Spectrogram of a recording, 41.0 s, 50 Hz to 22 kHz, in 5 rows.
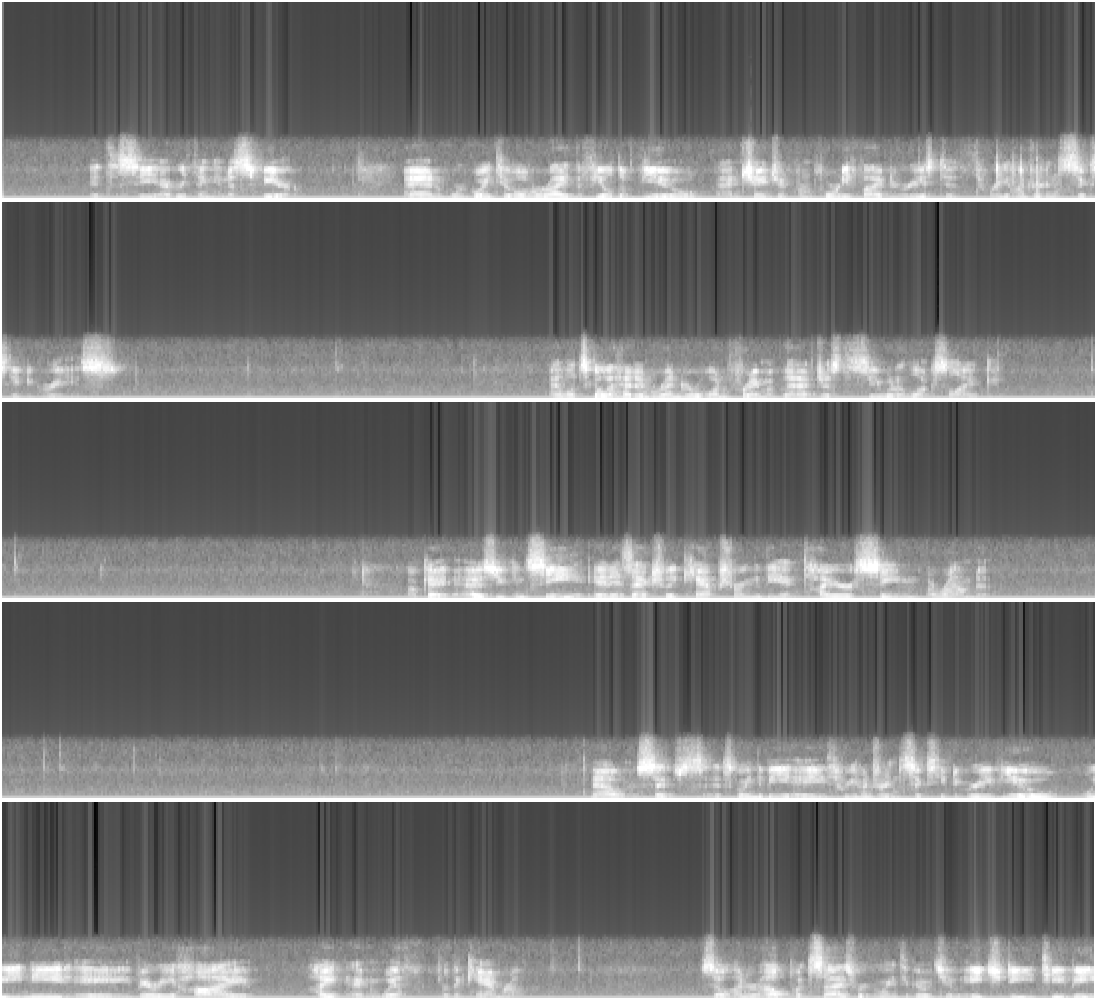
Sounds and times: Speech: 0.6 - 2.3, 3.0 - 9.2, 12.3 - 15.8, 19.4 - 23.9, 29.0 - 36.8, 38.0 - 40.9.

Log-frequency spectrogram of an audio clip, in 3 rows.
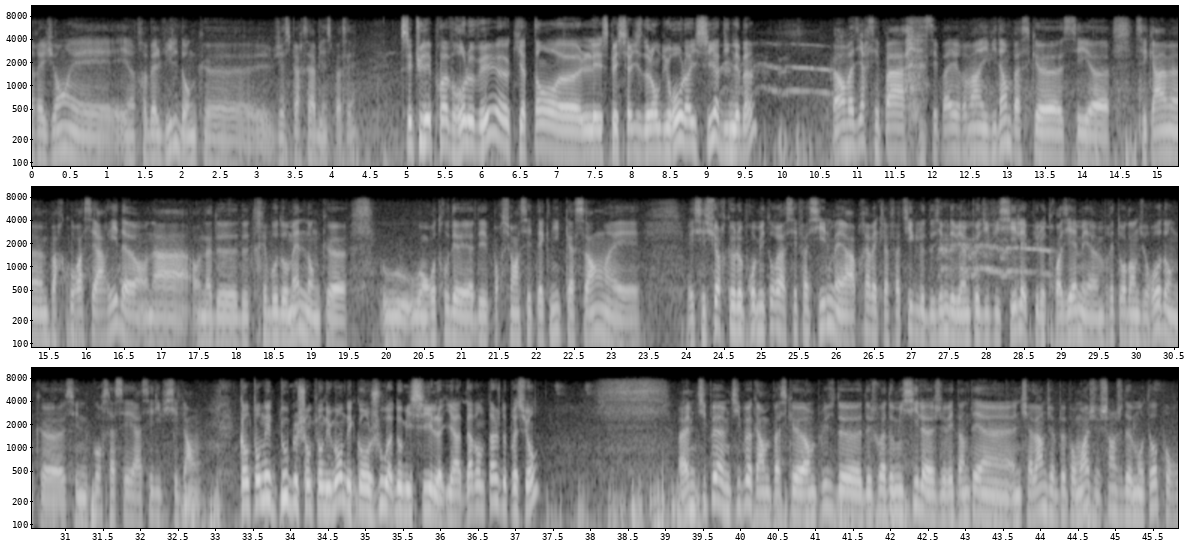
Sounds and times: Speech: 0.0 - 9.8, 10.7 - 23.4, 24.0 - 37.4, 39.1 - 45.8.

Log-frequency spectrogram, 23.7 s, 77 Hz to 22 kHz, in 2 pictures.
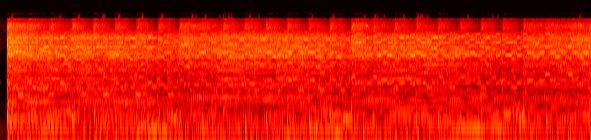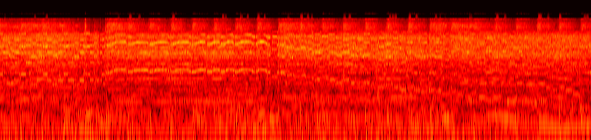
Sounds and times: Electric guitar: 0.0 - 23.6.

